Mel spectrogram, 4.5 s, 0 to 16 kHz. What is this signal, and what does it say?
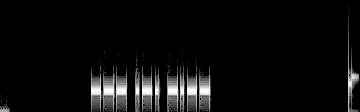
Morse code, heard as a keyed tone, about 32 wpm, 700 Hz. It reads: ORY
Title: USA Call Sign Postfixes - 3 Letters 30wpm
